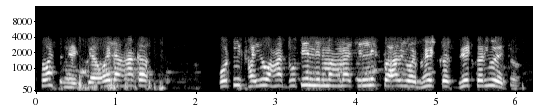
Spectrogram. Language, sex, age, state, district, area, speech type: Maithili, male, 18-30, Bihar, Supaul, rural, conversation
